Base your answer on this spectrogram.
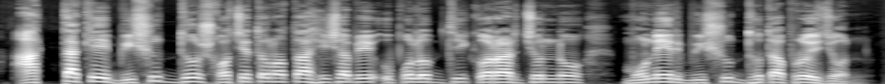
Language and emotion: Bengali, neutral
